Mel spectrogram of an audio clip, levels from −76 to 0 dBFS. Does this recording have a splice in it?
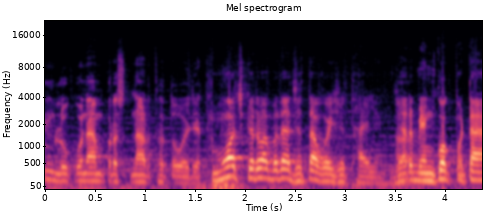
yes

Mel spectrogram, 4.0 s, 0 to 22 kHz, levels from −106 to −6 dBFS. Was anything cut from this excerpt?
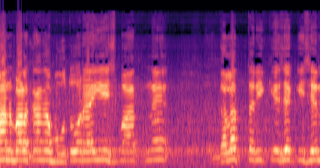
no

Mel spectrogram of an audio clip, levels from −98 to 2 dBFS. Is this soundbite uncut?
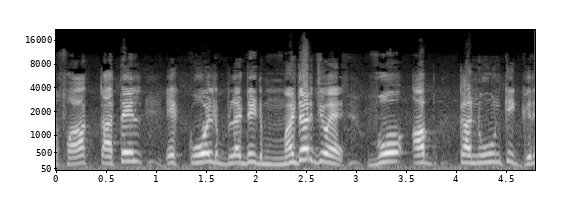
yes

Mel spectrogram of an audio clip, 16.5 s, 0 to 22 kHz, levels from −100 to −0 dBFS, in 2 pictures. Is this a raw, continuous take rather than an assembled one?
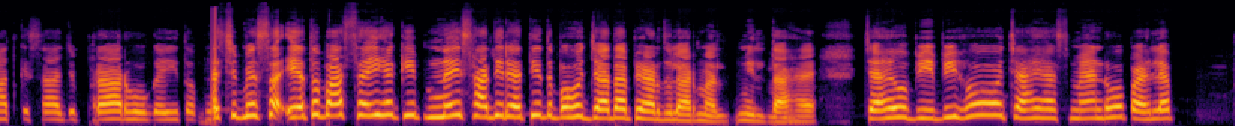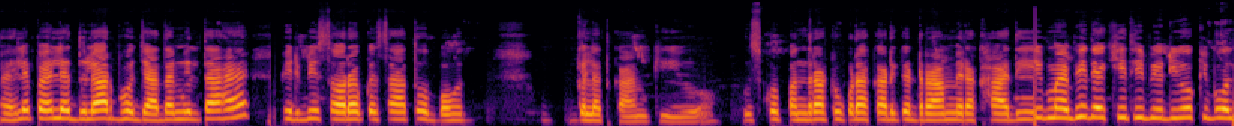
no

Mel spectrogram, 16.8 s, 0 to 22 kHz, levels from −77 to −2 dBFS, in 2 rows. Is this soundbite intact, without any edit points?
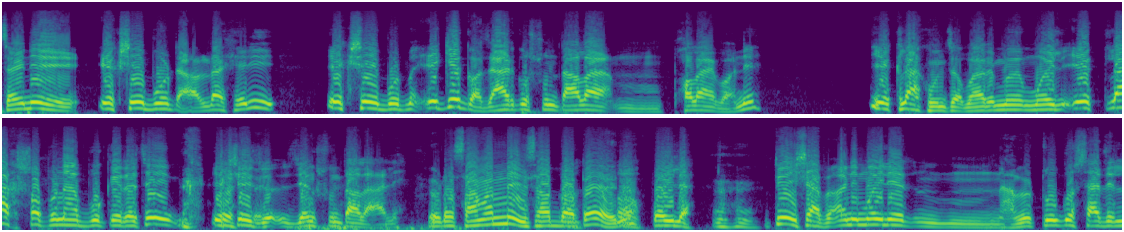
yes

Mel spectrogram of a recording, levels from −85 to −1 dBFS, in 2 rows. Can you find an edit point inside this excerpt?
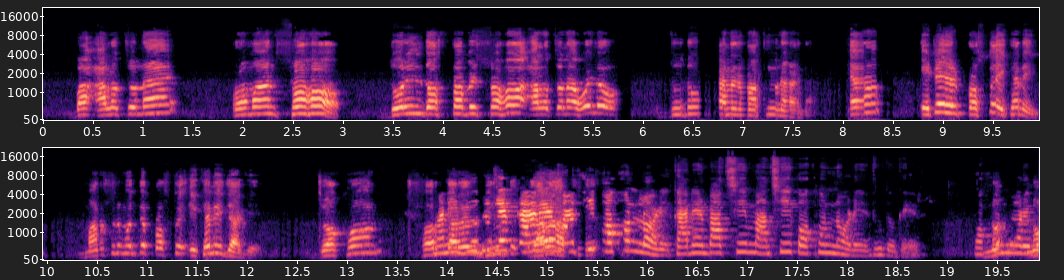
no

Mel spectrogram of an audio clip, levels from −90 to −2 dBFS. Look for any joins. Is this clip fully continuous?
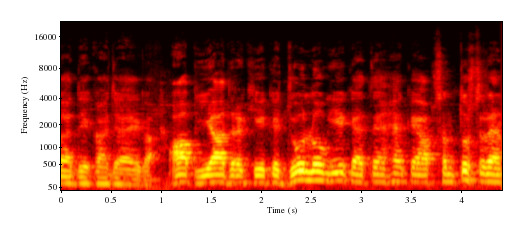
no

